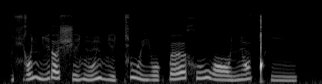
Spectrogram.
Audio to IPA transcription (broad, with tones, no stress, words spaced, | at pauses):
çɔ˩˥ɲi˩˥ɾɐ˩˥ ʃɪ˨˩˦ʎũ˩˥ʎɪ˨˩˦cuː˥˨ jo˨˩ k͡pœː˧˥xu˧˥wɔː˨˩ɲɔ̃˧˥ ǃʰi˨˩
